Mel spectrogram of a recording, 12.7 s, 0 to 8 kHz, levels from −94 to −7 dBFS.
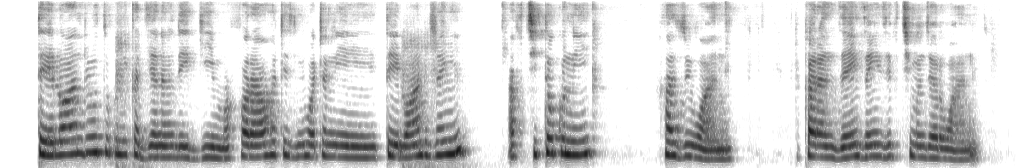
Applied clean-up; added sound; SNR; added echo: neural mask model DeepFilterNet 3.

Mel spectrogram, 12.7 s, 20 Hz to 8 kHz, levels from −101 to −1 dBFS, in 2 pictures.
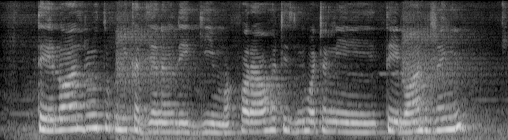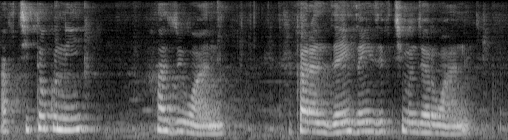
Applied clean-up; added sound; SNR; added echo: none; Explosion; 20 dB; reverberation time 0.7 s.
